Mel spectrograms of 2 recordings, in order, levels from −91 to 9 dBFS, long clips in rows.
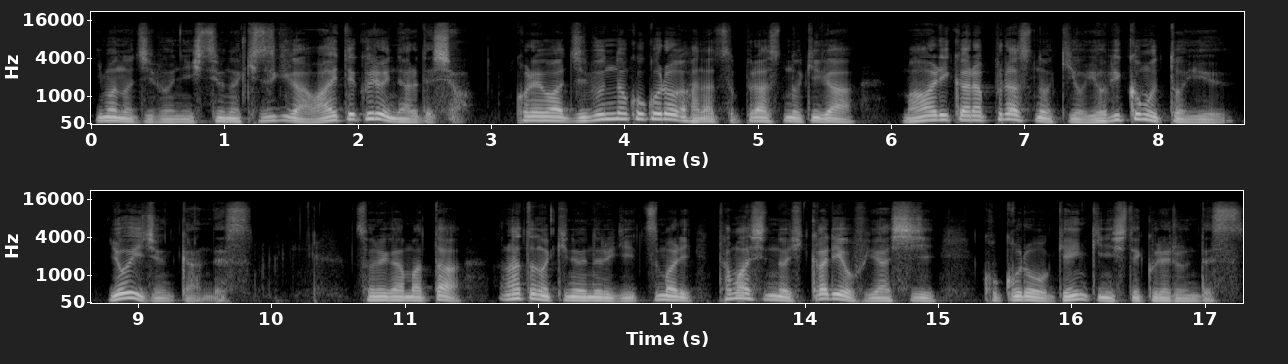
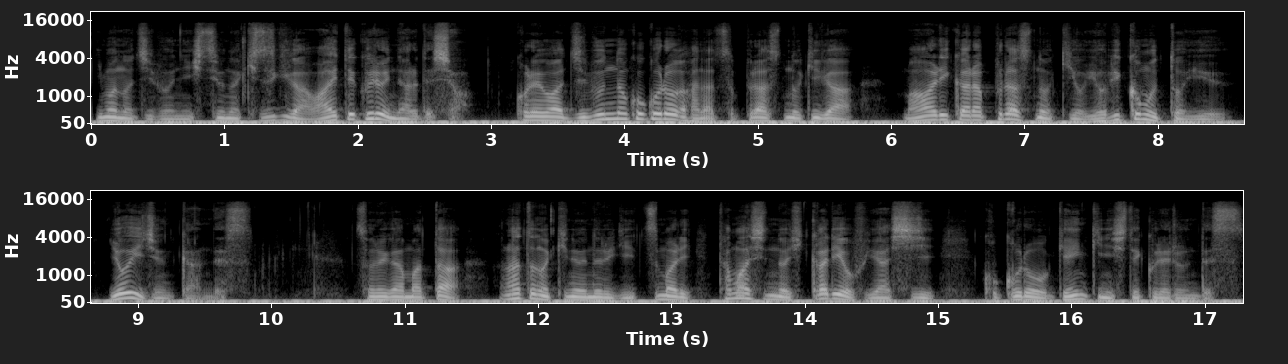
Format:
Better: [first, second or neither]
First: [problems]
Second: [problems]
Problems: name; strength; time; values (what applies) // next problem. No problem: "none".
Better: first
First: none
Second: low rumble; faint; throughout; 25 dB below the speech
